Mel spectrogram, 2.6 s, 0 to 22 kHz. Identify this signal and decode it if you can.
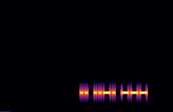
Morse code, heard as a keyed tone, about 34 wpm, 700 Hz. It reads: IFO
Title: USA Call Sign Postfixes - 3 Letters 35wpm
